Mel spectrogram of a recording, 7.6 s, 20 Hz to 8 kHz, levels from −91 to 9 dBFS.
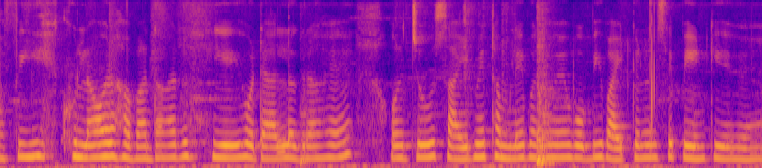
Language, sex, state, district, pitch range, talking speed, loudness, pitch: Hindi, female, Chhattisgarh, Raipur, 210-230 Hz, 195 wpm, -18 LUFS, 220 Hz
